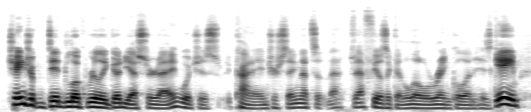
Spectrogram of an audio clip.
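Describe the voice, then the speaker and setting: A man's voice: on the low side, lively intonation, fast talker, a bit bright. Tired guy rambling through a live stream, reading chat questions off the screen. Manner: loose and rambling, reads chat questions aloud. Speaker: host of a daily baseball stream.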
